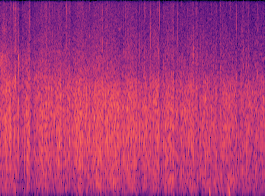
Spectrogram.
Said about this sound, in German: Und jetzt darf ich Sie natürlich bitten um Ihr sehr herzliches Willkommen, um einen großen Applaus für Heinz Strunk.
